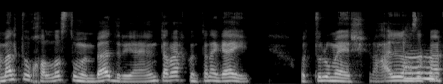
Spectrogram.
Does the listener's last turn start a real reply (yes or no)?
no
